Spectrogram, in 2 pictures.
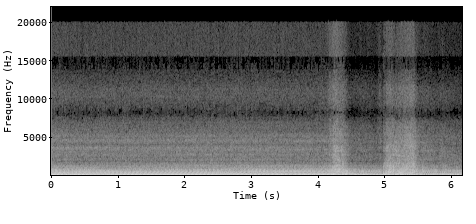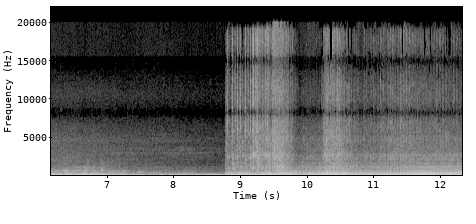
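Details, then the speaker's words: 2004 Chevy box truck V8 after a $69 fix restored firing on a dead cylinder: smooth, even idle with two clean throttle blips rising and falling quickly, all cylinders pulling evenly, no stumble. "oh that's a relief okay that is a massive massive relief $69 fix I'll take it"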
